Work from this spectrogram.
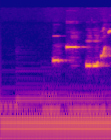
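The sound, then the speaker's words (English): Phone ringtone chiming a short melody of a few bright electronic notes at varying pitches, fairly loud over a steady low hum. “Take the time to... Sorry, that was my phone.”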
